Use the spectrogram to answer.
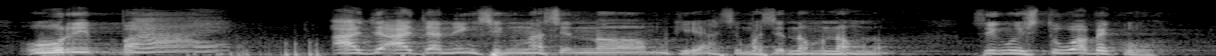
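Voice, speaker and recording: A man speaks at a moderate pace with vocal fry. His pitch swings very widely. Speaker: Islamic preacher. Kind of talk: religious sermon.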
